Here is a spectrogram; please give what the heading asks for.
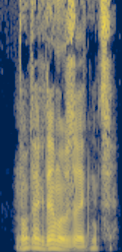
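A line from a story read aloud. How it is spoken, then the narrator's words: Sudden, flat voice. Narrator (Russian): внезапно сказал он бесстрастным голосом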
